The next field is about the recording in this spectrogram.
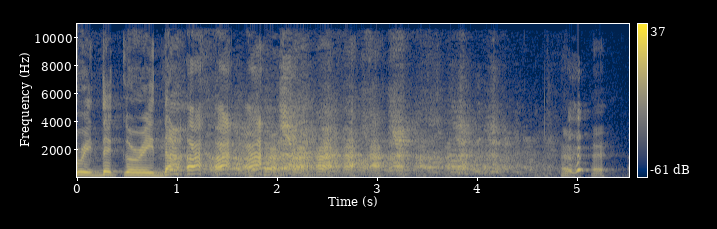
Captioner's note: laughter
